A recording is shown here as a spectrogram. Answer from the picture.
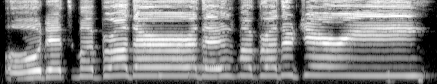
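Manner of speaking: high, slow, drawn-out call; gushing high hello; delighted greeting. Real, not acted. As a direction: announce a beloved brother proudly. Greeting brother joining the live.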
